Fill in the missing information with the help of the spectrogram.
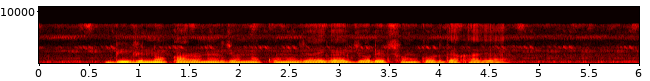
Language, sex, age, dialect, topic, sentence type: Bengali, male, 18-24, Standard Colloquial, agriculture, statement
